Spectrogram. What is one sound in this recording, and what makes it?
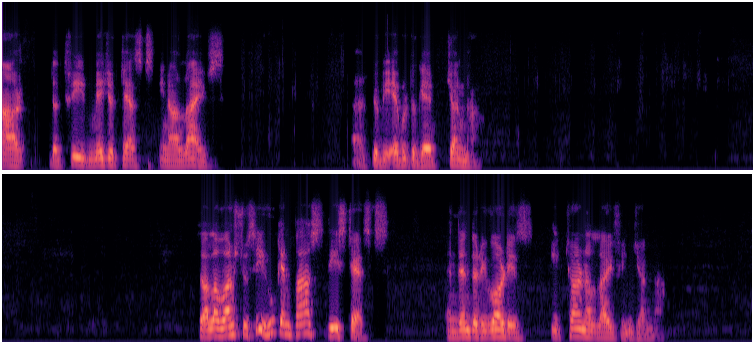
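An elderly man speaks calmly through an online call, pausing between phrases.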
